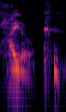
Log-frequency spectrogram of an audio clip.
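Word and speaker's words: Jairo: my name is pronounced hydo it's cairo yeah do you roll your r a little bit yeah yeah it's the j that confuses everybody uh it's pronounced haido anyway so yeah i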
